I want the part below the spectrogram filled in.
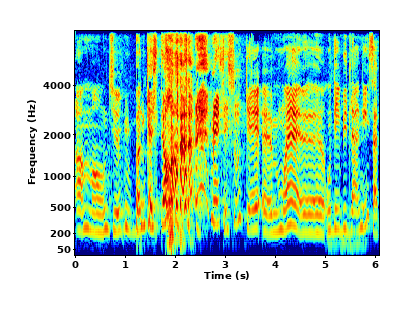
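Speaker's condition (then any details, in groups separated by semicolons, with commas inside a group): Hard of hearing; deafness, cochlear implant, implant removed at night and kept in dehumidifier box, no hearing without implant, most of family deaf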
